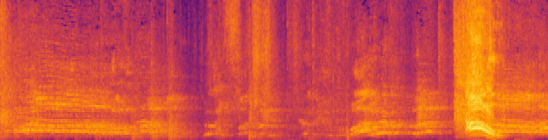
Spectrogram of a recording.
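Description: Voices shouting as wrestlers brawl. Near the end comes the loudest sound: a sudden crash of a body slammed into the chain-link steel cage, which rattles the cage against the wall. A loud shout is heard with the crash.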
